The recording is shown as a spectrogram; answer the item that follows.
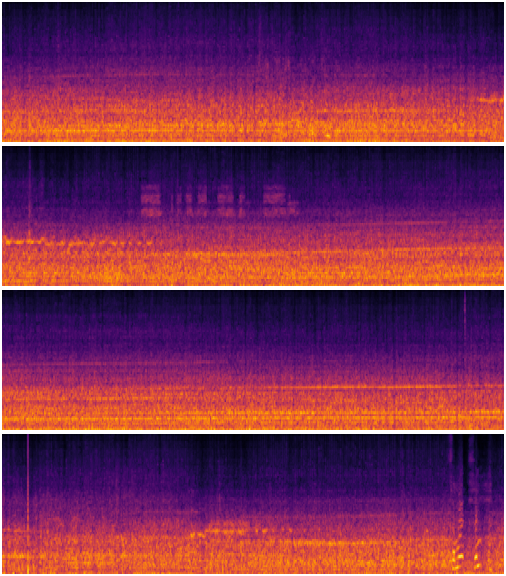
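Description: Go-kart running at speed on track, its motor giving a steady whine whose pitch drifts slowly up and down with throttle and speed, over a constant rush of wind on the onboard camera.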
